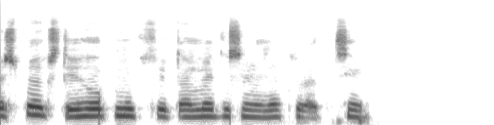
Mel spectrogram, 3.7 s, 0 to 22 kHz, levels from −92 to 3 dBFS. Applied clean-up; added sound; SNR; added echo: neural mask model Resemble Enhance denoiser.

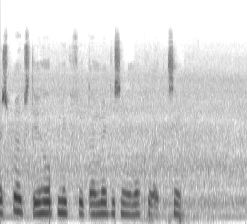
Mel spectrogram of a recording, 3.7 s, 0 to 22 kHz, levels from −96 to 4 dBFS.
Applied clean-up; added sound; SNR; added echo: none; none; none; none.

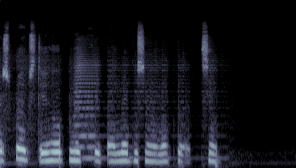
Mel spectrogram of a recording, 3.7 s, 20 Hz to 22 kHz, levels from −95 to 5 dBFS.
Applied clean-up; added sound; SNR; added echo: neural mask model RNNoise.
